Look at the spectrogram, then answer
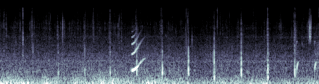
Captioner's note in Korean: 갑자기 뒤에서 들려오는 발소리...?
